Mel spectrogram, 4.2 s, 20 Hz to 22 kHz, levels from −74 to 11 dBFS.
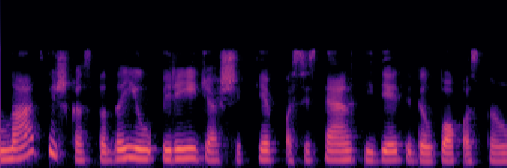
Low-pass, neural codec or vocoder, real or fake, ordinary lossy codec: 7.2 kHz; autoencoder, 22.05 kHz, a latent of 192 numbers a frame, VITS, trained on one speaker; fake; MP3, 48 kbps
